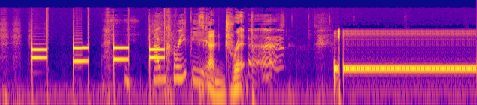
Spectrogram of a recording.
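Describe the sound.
Several short touch-tone dialing beeps sound in a quick series as a caller from a security company phones a customer, people talk briefly over more tones, then a loud steady ringing tone comes in and holds to the end.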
